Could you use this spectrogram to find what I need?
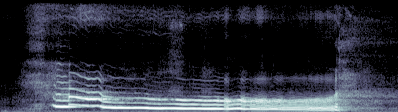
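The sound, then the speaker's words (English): A person's voice imitates a dog howling: one sustained, wavering howl that slides downward in pitch and rises again at the end, loud, with no other sounds. “The eyes opened, but I want to clarify that was not the dog. No, that was me.”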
